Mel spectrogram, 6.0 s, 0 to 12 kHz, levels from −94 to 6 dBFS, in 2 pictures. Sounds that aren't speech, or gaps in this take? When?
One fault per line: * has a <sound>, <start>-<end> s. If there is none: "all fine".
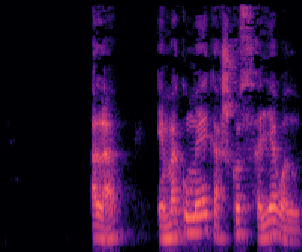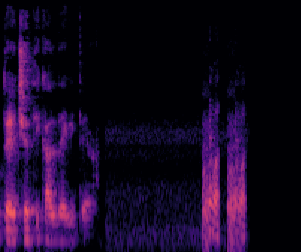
* has a laugh, 5.0-5.5 s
